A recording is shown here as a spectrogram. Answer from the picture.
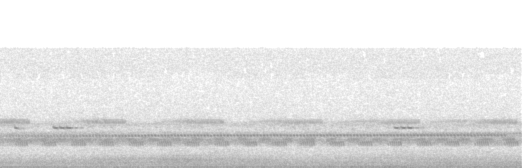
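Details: Night chorus of autumn forest insects at Tsukimi Forest, Nannō, Kaizu, Gifu Prefecture, Japan: continuous shrill trilling in stacked high bands, one caller pulsing rapidly, about three pulses a second, over a low distant rumble.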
